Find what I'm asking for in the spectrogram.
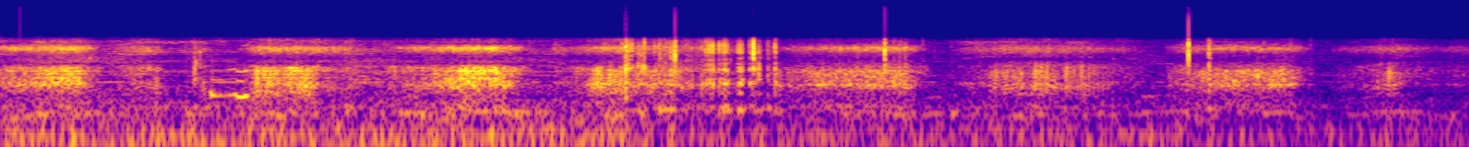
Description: She fell asleep upsidedown in the recliner (yes she is sick thats why she is snoring lol)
